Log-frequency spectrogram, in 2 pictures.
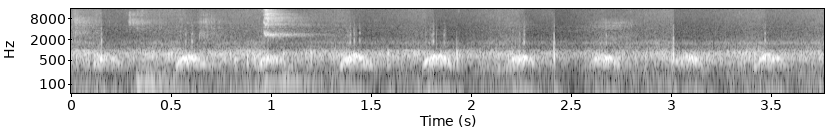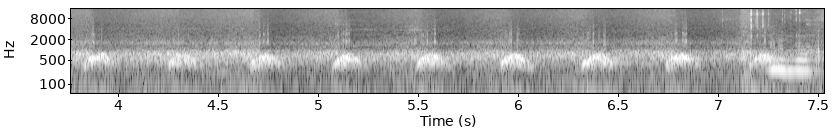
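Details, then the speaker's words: Fetal heart tones on a handheld Doppler at a midwife visit, 16 weeks pregnant, fundal height 17 cm: rapid, regular whooshing pulses about 146 a minute, a normal fetal heartbeat. "Oma beebi südamelöke on alati tore kuulata."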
